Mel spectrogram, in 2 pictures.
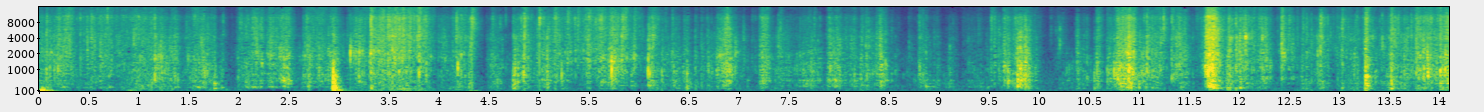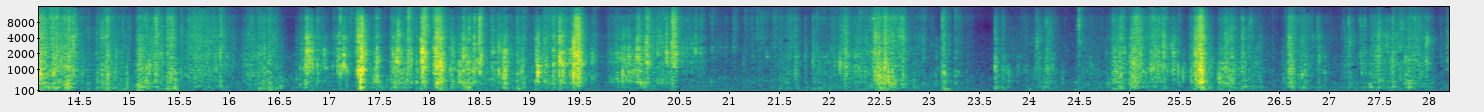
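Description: A roll of chicken wire being opened and unrolled by hand: the wire mesh crinkles and rattles in irregular spells, full of small clicks.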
